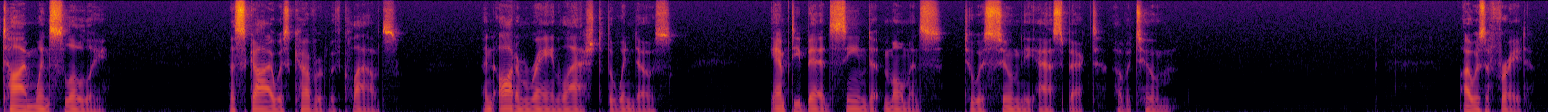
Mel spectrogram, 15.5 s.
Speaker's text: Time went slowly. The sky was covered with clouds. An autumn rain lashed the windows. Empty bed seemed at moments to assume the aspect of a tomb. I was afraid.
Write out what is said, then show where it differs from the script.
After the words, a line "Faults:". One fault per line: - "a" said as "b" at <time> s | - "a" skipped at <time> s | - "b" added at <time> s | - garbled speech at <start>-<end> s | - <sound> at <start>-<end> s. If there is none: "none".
Time went slowly. The sky was covered with clouds. An autumn rain lashed the windows. Empty bed seemed at moments to assume the aspect of a tomb. I was afraid.
Faults:
none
